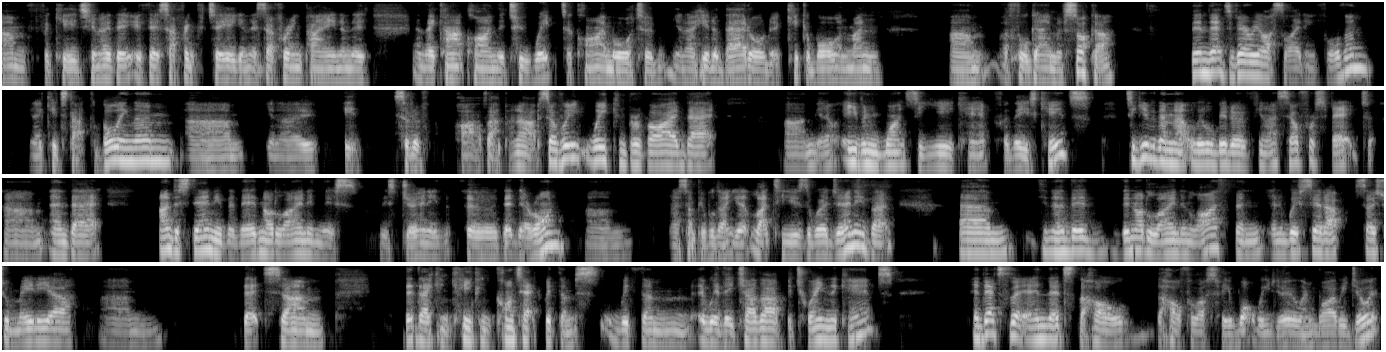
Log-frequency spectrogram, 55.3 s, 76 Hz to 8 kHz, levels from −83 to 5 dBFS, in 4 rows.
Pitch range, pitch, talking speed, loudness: 110-140 Hz, 120 Hz, 195 wpm, -19 LUFS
